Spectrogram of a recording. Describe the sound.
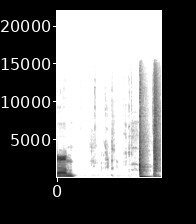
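A plastic G1 Galvatron toy robot, thrown down, lands with two loud, clattering knocks in quick succession, first on a table and then the floor, after a brief voice and a few faint clicks.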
